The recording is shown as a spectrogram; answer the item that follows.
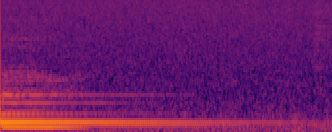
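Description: Final chord of an acoustic ukulele ringing out and fading away evenly at the end of the song.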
